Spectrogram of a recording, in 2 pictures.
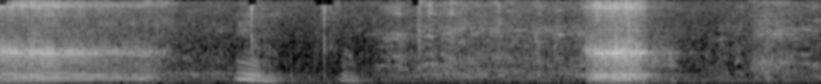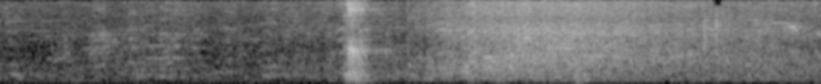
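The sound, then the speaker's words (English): A person imitates their wife's loud, rasping snores, with a few sharp snorting bursts and a longer rumbling snore near the end, fairly loud, with no other talk. “My wife snores so bad.”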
